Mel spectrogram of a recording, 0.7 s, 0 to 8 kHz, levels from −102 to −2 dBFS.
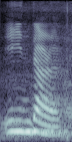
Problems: constant background noise, echo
